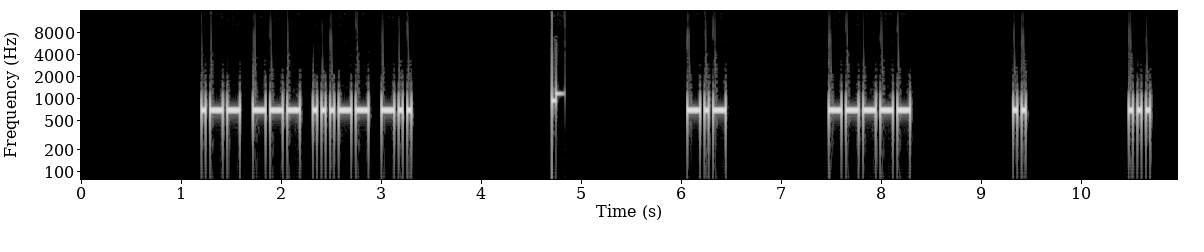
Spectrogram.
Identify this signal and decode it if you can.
Morse code, heard as a keyed tone, about 28 wpm, spaced as for 12 wpm, 700 Hz. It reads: WO3D K0IS
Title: USA Call Signs - 4 Characters - 8x Character Spacing - 28wpm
